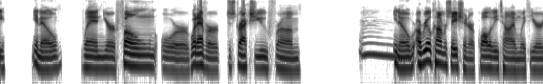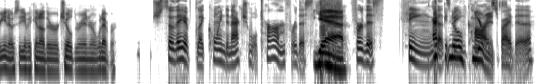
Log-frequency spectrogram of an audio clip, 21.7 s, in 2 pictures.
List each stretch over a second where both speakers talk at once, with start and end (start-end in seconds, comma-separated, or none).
19.5-21.0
